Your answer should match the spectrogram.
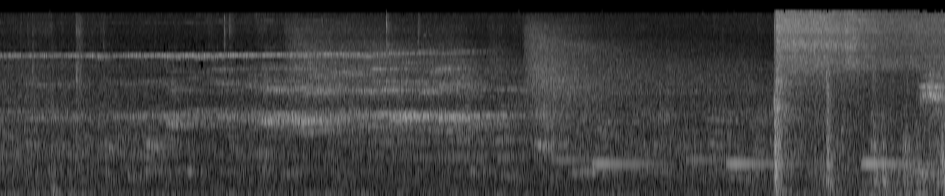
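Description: A commuter train rumbles along the rails with a steady, dense roar, a faint high whine and occasional squeals, then a broad hissing surge near the end, loud and close throughout.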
